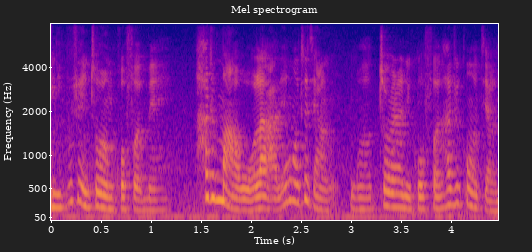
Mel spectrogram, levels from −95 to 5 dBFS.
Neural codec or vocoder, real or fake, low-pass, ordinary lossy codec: none; real; none; none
